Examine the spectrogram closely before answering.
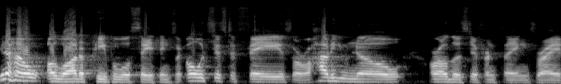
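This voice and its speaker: Over a quiet background, a man with a normal speaking voice and medium pitch talks at a fairly quick pace with lively intonation. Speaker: video essayist. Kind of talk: monologue to camera. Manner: conversational, many fillers.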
